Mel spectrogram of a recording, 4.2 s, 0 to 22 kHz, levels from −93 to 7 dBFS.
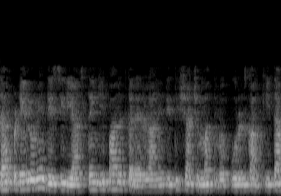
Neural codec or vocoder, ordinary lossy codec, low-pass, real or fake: none; none; 5.4 kHz; real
